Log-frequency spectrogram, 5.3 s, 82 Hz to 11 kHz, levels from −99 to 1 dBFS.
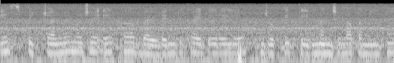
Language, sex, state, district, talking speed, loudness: Hindi, female, Chhattisgarh, Balrampur, 180 wpm, -17 LUFS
